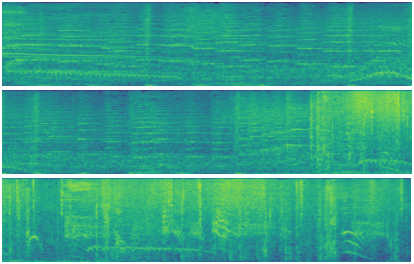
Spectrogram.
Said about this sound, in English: I think that was a gum tree we just smashed.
